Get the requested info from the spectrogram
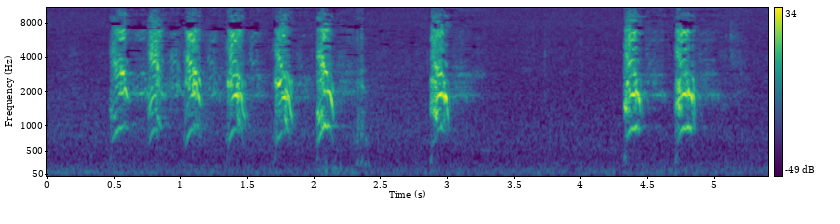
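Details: A Yorkshire Terrier protecting his sister gives a rapid run of high, sharp barks, pauses, then barks twice more.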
